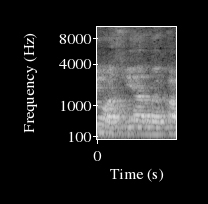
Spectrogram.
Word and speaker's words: wathiyabak: Nah, di sini wasiyabaka fatohir. Kalau misalnya pada di sini kan bacanya wasiyabaka fatohir. Kalau misalnya berhenti di sini ya. Wasiyabak ya. Jadi jangan dibaca wasiyabaka. Nah, intinya kalau misalnya pada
